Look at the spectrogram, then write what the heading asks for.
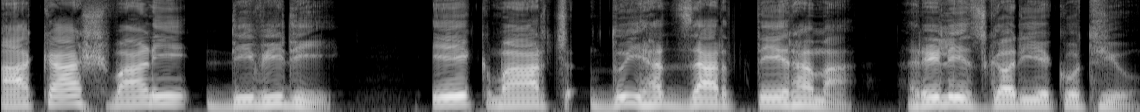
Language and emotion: Nepali, neutral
